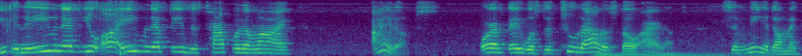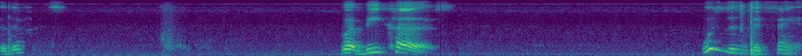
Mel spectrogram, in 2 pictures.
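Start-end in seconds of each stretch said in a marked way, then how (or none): 7.3-16.1 getting angry, slower. Reacting to what a woman is saying, the speaker is getting mad. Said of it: "I'm getting mad".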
